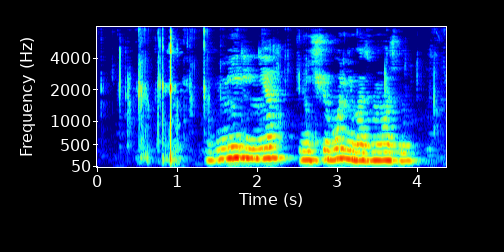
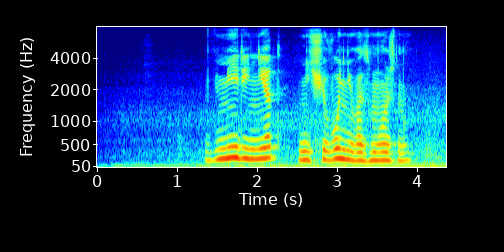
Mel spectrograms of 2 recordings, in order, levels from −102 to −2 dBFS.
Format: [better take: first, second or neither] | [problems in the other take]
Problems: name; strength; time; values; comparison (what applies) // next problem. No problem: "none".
second | noise reduction (classical method WPE with log-MMSE)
